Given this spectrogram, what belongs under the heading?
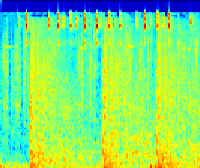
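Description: Gunfire in the video game Red Dead Online while shooting at a big bird: a few loud, sharp blasts in quick succession, each breaking over a dense, busy game soundscape.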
